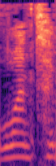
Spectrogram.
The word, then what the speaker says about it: want: And make sure you pronounce the T in want. – What do you want me to tell him? – Dile lo que sea.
